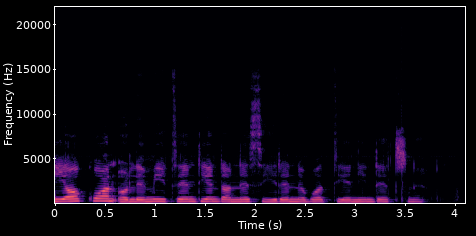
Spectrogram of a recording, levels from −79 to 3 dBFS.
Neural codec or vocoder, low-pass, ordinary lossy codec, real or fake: none; none; none; real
